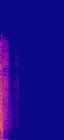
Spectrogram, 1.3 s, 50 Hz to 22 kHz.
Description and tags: PUNCH-BOXING-03
06.22.16: A punch created from the sound of a leather glove being whipped, processed alongside a thickly-layered kick drum.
